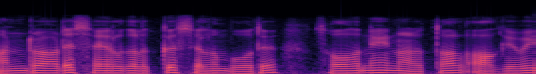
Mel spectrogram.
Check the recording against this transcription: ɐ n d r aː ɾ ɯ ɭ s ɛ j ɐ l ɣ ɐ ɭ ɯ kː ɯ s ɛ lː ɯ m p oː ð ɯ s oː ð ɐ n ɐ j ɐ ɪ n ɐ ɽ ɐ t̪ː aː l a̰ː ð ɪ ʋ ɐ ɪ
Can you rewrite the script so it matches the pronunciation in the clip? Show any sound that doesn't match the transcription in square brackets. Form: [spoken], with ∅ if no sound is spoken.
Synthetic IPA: ɐ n d r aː [ɽ] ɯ [∅] s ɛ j ɐ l ɣ ɐ ɭ ɯ kː ɯ s ɛ lː ɯ m p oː ð ɯ s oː ð ɐ n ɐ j ɐ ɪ n ɐ ɽ ɐ t̪ː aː l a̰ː [ɣ] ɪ ʋ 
